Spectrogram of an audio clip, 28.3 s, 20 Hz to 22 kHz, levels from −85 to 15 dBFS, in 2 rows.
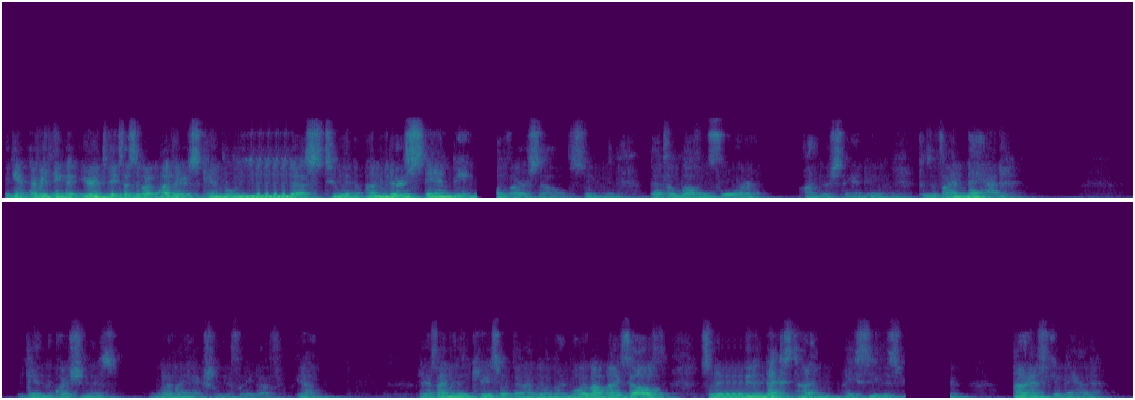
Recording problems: off-mic speech; far
garbled, watery; badly; nothing above 7.5 kHz
room echo; slight; dies away in 0.5 s
audio stuttering; at 3 s and at 23 s
audio cutting out; at 6 s and at 25 s for 0.5 s

